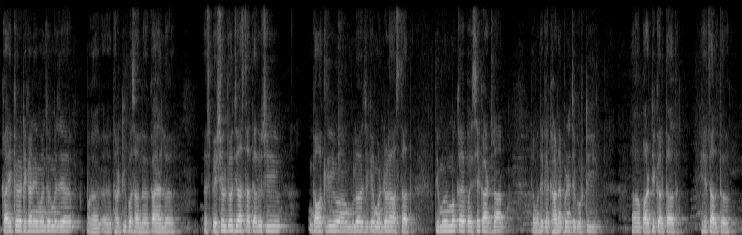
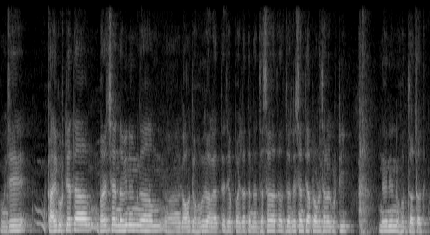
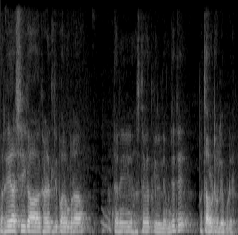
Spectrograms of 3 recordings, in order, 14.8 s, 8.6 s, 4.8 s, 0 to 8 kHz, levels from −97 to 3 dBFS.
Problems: constant background noise, continuous background conversations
